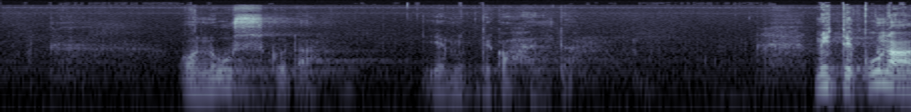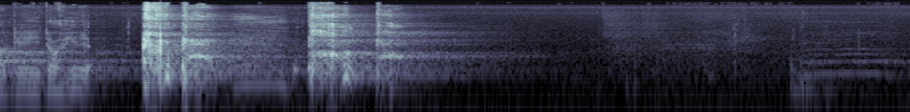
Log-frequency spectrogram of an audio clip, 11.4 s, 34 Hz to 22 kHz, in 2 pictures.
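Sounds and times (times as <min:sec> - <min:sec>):
speech: 0:01.2 - 0:03.7, 0:05.1 - 0:07.6
person coughing from a scratchy irritated throat: 0:06.6 - 0:08.7.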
